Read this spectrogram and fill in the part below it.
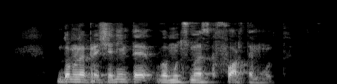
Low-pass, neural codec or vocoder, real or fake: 7.2 kHz; vocoder, 44.1 kHz, 128 mel bands, Pupu-Vocoder; fake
